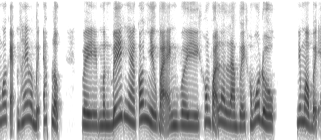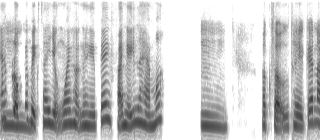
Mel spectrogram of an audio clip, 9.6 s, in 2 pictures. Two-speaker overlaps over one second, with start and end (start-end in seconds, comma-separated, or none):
none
